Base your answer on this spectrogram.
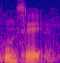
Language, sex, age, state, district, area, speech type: Odia, male, 30-45, Odisha, Nabarangpur, urban, spontaneous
